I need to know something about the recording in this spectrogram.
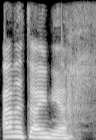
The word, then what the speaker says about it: Anhedonia: into your recent book, and I can never pronounce it. Which one? The Anhedonia book? There you go, Anadonia.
